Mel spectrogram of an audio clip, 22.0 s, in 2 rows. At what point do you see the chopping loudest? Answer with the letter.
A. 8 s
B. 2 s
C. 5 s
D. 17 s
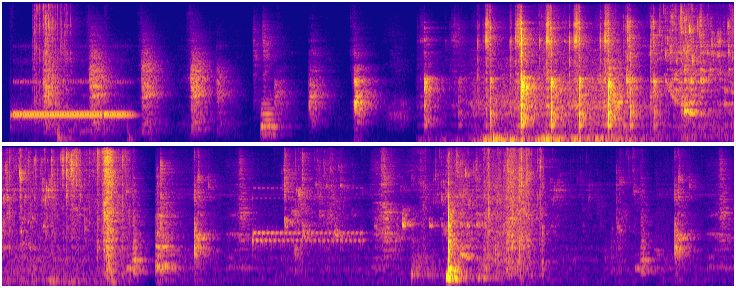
A.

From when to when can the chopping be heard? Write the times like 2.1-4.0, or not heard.
0.6-10.3.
